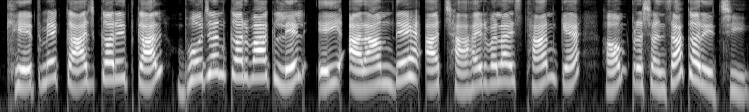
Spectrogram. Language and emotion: Maithili, happy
